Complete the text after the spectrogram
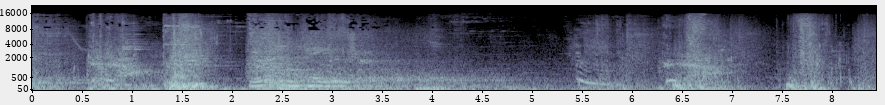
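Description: Magic spells burst and whoosh in quick bursts.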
